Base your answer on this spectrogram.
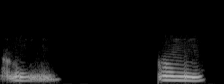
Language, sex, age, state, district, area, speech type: Assamese, female, 60+, Assam, Dibrugarh, rural, conversation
